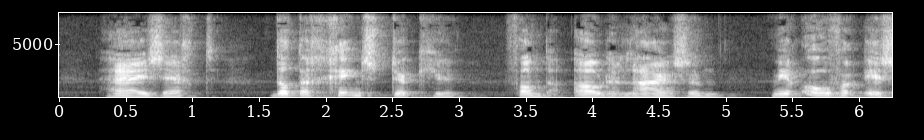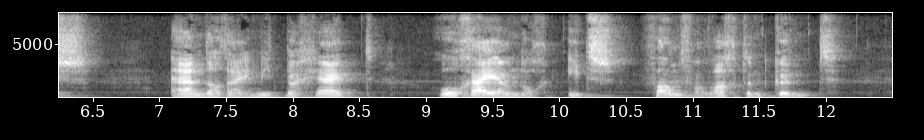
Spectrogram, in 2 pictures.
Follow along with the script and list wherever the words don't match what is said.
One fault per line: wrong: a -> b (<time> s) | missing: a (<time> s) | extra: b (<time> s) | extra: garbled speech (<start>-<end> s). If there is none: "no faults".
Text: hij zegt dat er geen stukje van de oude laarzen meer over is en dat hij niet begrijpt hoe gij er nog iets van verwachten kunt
no faults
